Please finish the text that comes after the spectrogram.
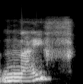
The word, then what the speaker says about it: knife: verbo saber ou conhecer quando as palavras começam com a letter k n então o som do k vai ficar mudo então o k vai ficar mudo como na palavra to know que é o verbo saber ou conhecer como na palavra Knife faca ou na palavra night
